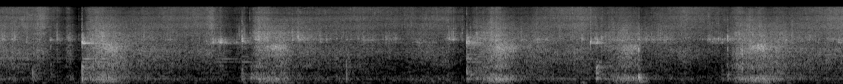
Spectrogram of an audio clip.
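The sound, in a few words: stirring frying chevda snack in oil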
